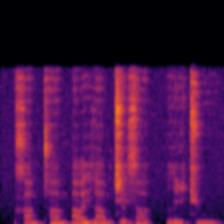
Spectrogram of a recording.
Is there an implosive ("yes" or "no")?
no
